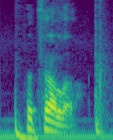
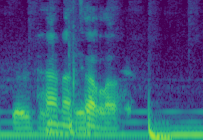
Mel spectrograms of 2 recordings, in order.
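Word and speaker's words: panatela: Panatella. What? Patella. Panatella. There's an N. I negated the N. The NA is silent in the middle.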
